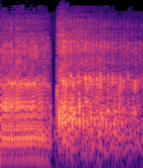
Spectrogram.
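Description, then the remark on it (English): A voice imitates the apostle Peter snoring while asleep in prison: a rough, buzzing rattle held for a moment, a brief break, then a second raspy snort-like breath, steady and fairly loud, with no words spoken. “But he was a Galilean fisherman. I think he snored.”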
